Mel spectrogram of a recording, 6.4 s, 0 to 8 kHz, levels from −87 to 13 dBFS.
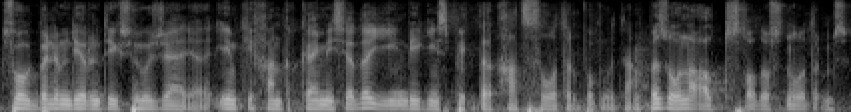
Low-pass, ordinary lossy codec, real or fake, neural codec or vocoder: none; none; fake; codec, 16 kHz, 2 kbps, X-Codec, HuBERT features, trained on LibriSpeech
